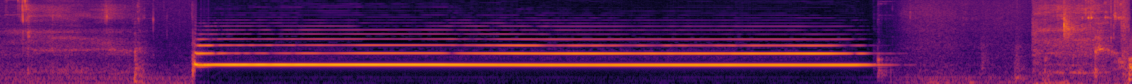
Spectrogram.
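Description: Trumpet holding a single steady high A above the staff (sounding concert G) for about five seconds, starting about a second and a half in. It is a note that the first valve plays a little sharp, the note the first valve slide is pulled out to bring into tune.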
